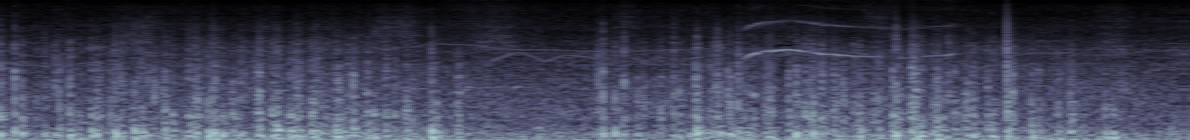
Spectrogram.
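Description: Fireworks going off in a dense, rapid string of bangs and crackles over a continuous low rumble, with a short high whistle about two-thirds of the way in.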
